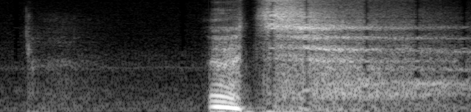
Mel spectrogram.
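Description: A man speaks into a microphone close up.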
